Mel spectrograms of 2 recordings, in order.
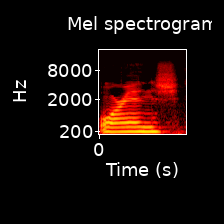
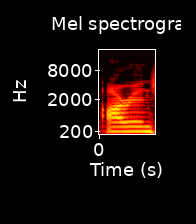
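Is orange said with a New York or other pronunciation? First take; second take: other; New York. First: It is said with a non-New York pronunciation. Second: It is said with a New York pronunciation. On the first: "instead of orange" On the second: "certain New York features. So saying orange"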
